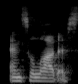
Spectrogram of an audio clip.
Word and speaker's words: Enceladus: water gushing out of uh how do you pronounce that enceladas Enceladus there you go yep it's a moon in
